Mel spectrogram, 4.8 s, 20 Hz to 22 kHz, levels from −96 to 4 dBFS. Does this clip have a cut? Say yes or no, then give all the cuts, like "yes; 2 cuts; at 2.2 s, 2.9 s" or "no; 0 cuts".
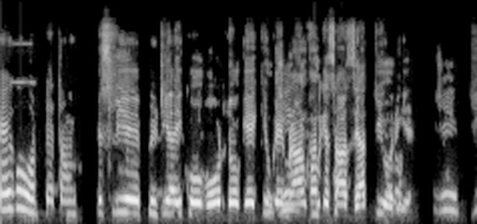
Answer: no; 0 cuts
